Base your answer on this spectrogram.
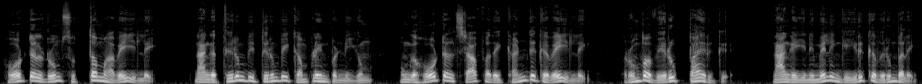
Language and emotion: Tamil, disgusted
